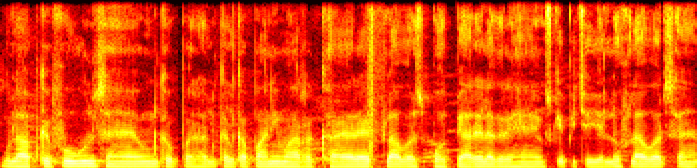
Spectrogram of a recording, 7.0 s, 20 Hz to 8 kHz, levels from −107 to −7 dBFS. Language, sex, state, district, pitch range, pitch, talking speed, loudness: Hindi, male, Haryana, Jhajjar, 110-115 Hz, 115 Hz, 205 wpm, -17 LUFS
